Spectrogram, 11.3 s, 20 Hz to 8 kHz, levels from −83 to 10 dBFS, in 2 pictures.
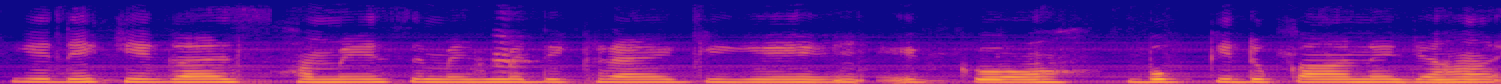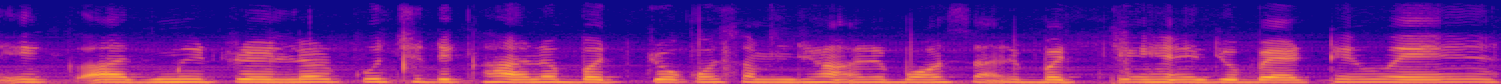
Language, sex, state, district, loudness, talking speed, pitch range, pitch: Hindi, female, Bihar, Sitamarhi, -17 LUFS, 190 wpm, 245-255 Hz, 250 Hz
